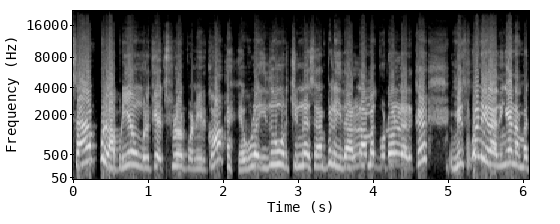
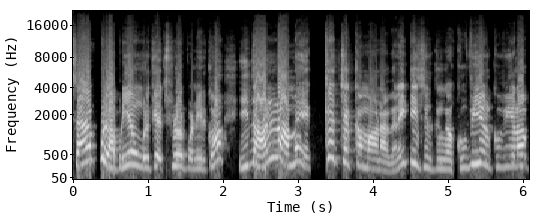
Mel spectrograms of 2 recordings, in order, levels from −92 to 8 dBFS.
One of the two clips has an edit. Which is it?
first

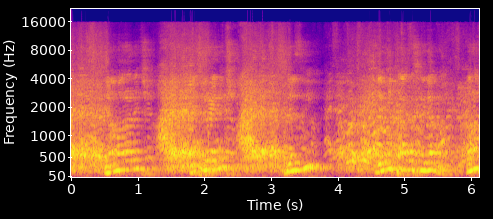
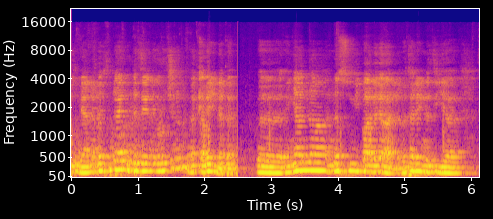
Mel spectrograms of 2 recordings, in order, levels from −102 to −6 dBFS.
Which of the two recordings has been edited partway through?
second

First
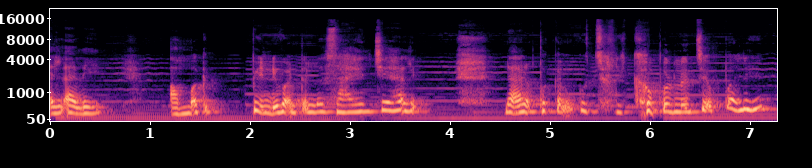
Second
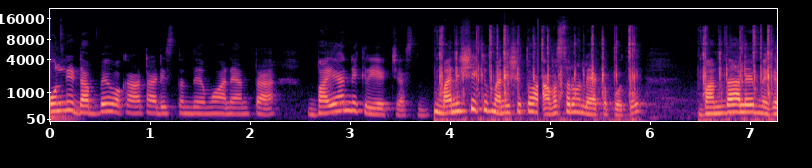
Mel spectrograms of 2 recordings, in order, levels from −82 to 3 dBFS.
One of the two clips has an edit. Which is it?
second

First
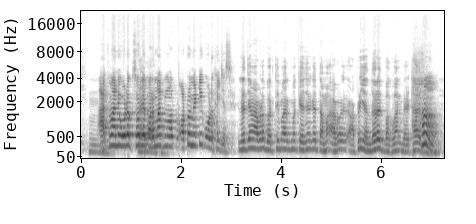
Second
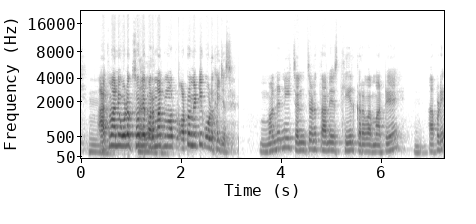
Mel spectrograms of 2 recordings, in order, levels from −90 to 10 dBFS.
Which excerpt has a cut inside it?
second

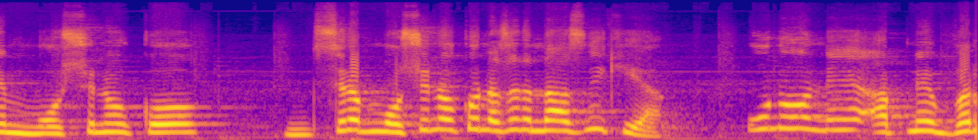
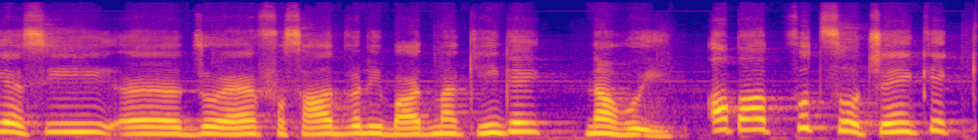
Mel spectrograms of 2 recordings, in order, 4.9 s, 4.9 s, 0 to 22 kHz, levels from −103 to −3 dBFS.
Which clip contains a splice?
second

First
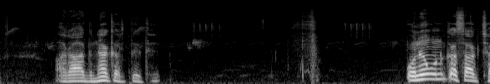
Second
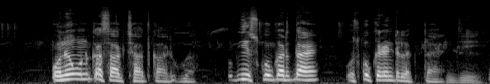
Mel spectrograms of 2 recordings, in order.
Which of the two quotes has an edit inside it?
second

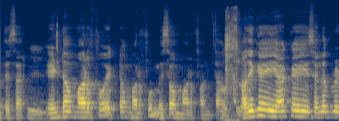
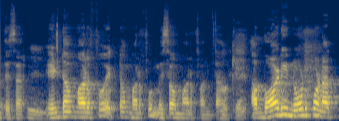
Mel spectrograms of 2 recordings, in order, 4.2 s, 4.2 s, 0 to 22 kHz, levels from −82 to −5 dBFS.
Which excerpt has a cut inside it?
first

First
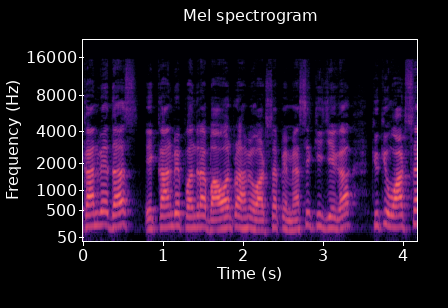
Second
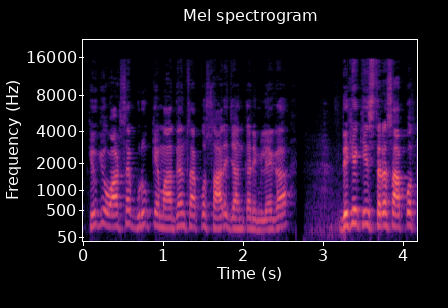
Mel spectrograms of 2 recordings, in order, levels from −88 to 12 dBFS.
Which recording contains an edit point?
second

